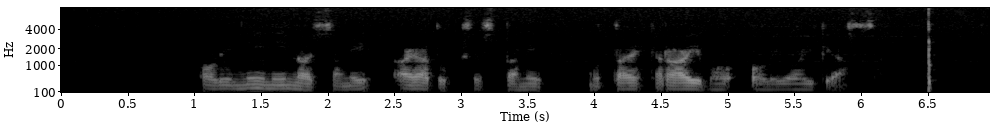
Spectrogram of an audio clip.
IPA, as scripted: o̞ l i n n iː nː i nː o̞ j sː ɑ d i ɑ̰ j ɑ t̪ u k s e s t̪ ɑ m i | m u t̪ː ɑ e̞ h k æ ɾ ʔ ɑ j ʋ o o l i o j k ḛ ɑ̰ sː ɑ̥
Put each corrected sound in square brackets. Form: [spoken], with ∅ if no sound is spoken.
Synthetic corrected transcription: o̞ l i n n iː [n] i nː o̞ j sː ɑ [n] i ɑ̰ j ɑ t̪ u k s e s t̪ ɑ [n] i | m u t̪ː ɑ e̞ h k æ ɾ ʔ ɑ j ʋ o o l i o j k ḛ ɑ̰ sː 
